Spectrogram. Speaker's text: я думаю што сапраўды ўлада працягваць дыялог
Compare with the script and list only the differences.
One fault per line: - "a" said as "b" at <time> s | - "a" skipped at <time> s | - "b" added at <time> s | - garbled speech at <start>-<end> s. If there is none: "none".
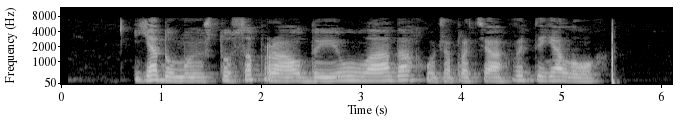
- "хоча" added at 3.6 s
